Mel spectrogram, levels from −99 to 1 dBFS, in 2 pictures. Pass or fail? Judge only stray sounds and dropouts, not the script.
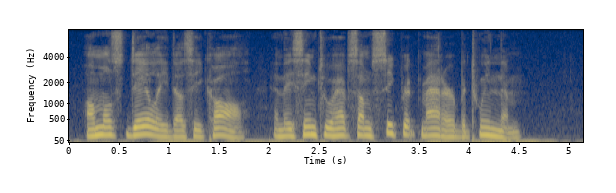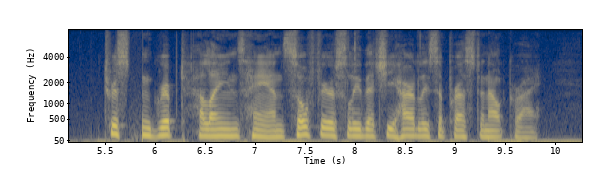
fail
